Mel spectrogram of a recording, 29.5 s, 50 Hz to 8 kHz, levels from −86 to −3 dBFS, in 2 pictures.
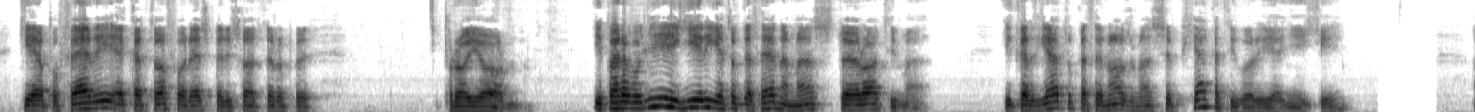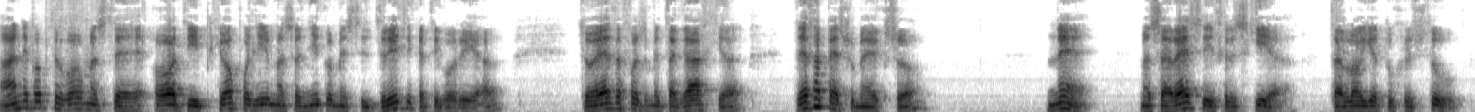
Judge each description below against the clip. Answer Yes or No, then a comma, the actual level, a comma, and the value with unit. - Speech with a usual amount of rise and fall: Yes, average, 4.1 semitones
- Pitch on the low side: Yes, low, 125 Hz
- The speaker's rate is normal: No, slow, 110 wpm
